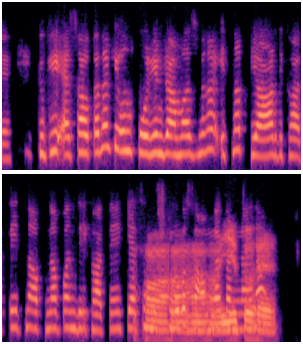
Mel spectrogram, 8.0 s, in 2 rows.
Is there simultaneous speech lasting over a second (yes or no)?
yes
